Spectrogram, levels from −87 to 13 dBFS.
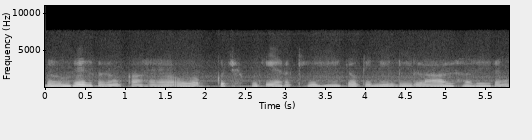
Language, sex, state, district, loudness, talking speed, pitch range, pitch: Hindi, female, Uttar Pradesh, Varanasi, -18 LUFS, 125 wpm, 150-180 Hz, 175 Hz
